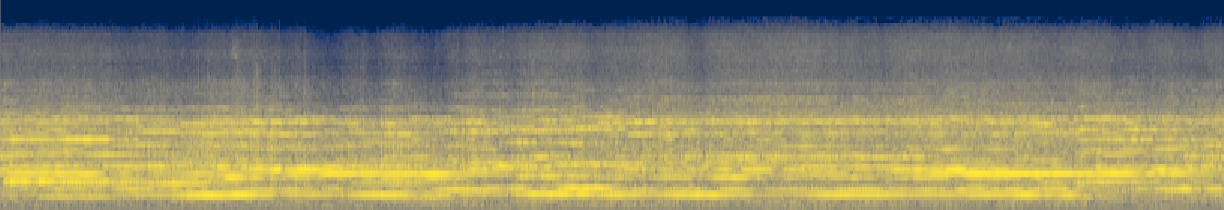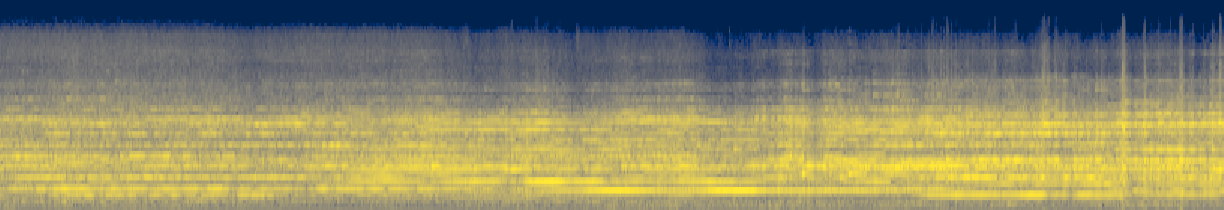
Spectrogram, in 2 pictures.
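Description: Long held tones from the exposed strings of a stripped piano frame, sustained by small devices pressed onto the strings. They overlap into a steady, drone-like chord whose notes shift every few seconds.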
